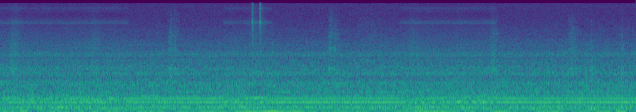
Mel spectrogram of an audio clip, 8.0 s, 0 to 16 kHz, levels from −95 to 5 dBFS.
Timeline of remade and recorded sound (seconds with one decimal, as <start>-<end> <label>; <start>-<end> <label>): 0.0-1.6 remade; 1.6-2.8 recorded; 2.8-3.4 remade; 3.4-5.0 recorded; 5.0-6.2 remade; 6.2-8.0 recorded

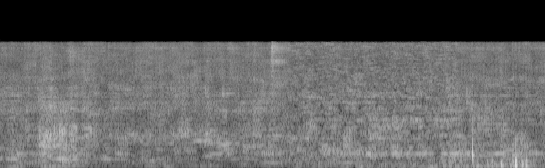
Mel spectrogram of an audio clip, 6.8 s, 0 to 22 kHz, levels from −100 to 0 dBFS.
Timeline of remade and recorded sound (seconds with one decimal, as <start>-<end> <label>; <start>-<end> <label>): 0.0-3.6 remade; 3.6-5.7 recorded; 5.7-6.8 remade

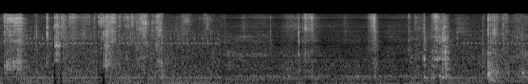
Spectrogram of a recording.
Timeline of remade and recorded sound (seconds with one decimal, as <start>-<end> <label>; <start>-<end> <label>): 0.0-2.2 recorded; 2.2-4.1 remade; 4.1-5.3 recorded

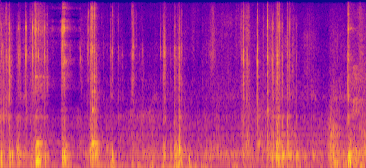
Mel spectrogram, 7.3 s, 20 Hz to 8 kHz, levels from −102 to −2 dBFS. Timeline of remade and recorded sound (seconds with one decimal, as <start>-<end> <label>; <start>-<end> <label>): 0.0-1.0 recorded; 1.0-1.6 remade; 1.6-7.3 recorded

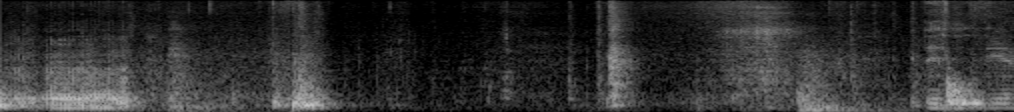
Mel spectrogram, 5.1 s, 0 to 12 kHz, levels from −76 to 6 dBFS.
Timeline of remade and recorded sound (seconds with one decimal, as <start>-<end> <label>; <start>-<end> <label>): 0.0-1.7 recorded; 1.7-5.1 remade

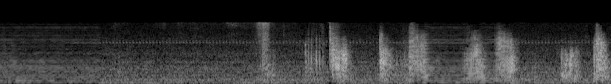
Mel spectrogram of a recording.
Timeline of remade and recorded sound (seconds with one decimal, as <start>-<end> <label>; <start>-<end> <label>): 0.0-1.0 remade; 1.0-4.1 recorded; 4.1-5.1 remade; 5.1-6.1 recorded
